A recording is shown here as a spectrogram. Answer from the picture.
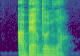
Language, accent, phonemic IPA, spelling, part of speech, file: French, France, /a.bɛʁ.dɔ.njɛ̃/, aberdonien, adjective, LL-Q150 (fra)-aberdonien.wav
- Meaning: Aberdonian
